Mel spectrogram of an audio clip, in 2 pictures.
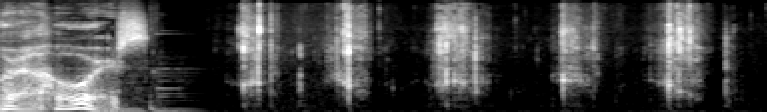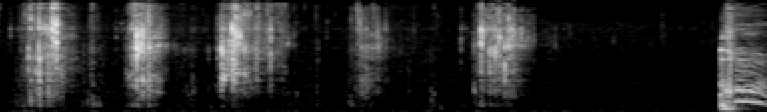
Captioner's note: carrot bite crunches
